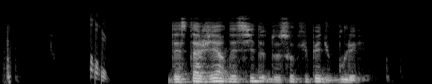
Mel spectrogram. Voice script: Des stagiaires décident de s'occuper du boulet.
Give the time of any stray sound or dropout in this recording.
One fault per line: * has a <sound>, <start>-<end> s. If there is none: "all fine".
* has a chirp, 0.9-1.1 s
